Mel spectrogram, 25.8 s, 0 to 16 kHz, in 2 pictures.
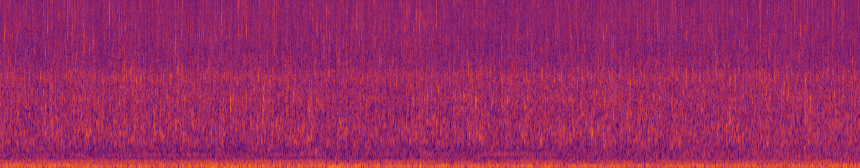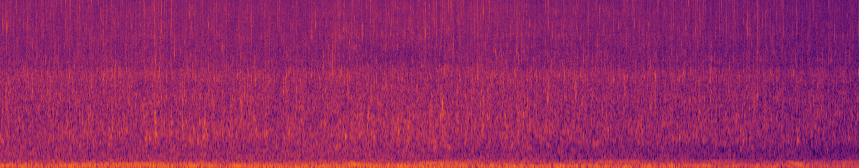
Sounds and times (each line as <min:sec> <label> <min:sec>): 0:00.0 Small river 0:25.7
